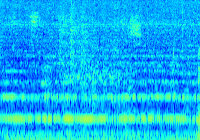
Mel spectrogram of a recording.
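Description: Camera drone's motors and propellers flying nearby: a steady, even whine that holds one pitch.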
